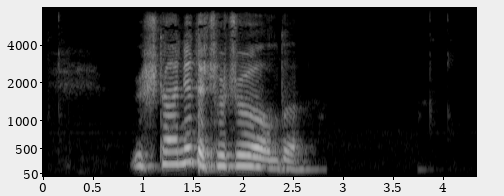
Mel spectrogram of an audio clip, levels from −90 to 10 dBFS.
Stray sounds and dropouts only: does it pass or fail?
pass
